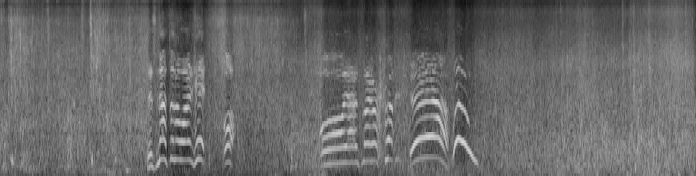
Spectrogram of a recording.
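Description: Whitewater rushes and roars loudly.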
